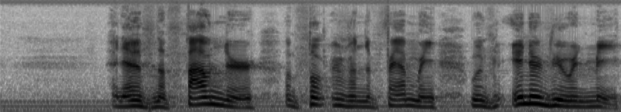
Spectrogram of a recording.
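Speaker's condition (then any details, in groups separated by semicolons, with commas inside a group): Severe speech impediment; white woman taught tongue movement, chewing food and speaking, impediment heard on radio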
